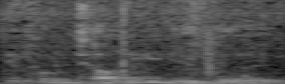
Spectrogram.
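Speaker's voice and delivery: soft, serious put-on voice.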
